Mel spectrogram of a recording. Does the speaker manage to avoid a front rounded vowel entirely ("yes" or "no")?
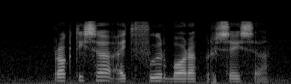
no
